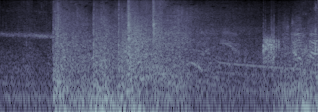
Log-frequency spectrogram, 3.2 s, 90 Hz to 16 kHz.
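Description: Katyusha rocket artillery salvo firing in the video game Company of Heroes 2, a dense, loud rush of launches and booming blasts sustained across the stretch, with a brief voice mixed into the clamor.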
